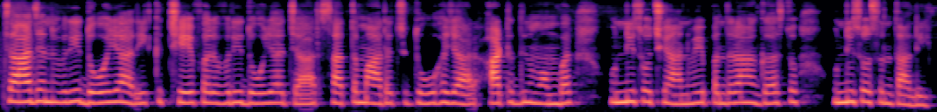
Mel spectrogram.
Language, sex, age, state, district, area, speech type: Punjabi, female, 45-60, Punjab, Amritsar, urban, spontaneous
